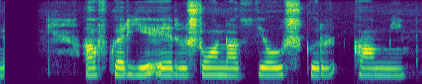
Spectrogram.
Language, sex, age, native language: Icelandic, male, 11, Icelandic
